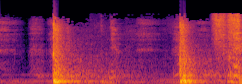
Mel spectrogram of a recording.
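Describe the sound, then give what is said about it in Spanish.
Two heavy, sharp thuds of a high-heeled shoe striking a false ceiling and knocking a piece loose. Each blow is followed by a brief crackling tail, with near silence between them. “golpea el techo con el zapato arrancando un trozo.”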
